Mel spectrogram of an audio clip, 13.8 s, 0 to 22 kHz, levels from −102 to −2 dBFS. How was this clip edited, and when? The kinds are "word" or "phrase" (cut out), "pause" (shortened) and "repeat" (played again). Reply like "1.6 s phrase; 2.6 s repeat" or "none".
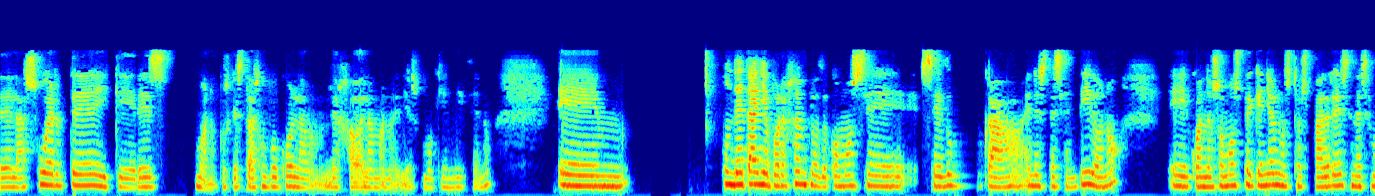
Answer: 1.9 s pause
